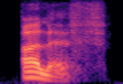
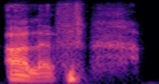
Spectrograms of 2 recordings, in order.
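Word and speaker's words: אלף: Alf is a pause when it's in a stress syllable. Do you hear that? I'm not it's not deep in the back. It's just a pause. It's I'm cutting off the air to my vocal cords, right? That is what al if sounds like on its own.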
